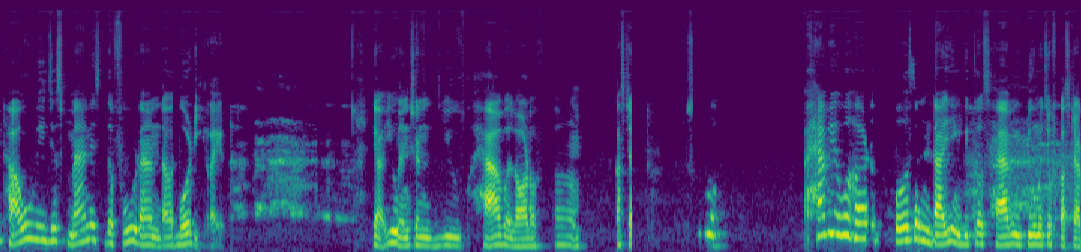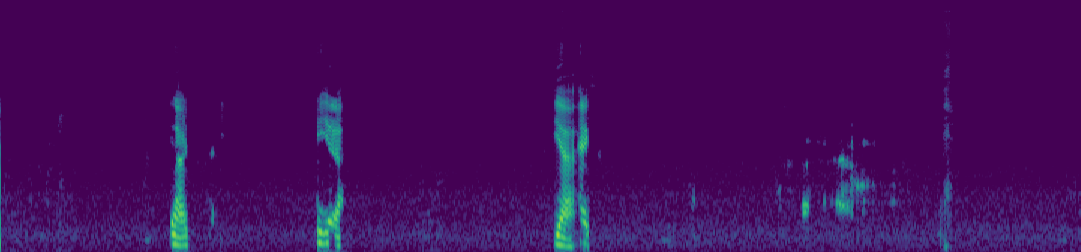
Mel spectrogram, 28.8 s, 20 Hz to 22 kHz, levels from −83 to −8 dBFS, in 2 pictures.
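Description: Brief glitches cut into the speech at 2.28, 5.29, 8.40, 14.40 and 21.65 seconds. Each is damaged data in a compressed stream: corrupted bytes make the decoder misread a frame and lose sync, and it searches for the next frame header.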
